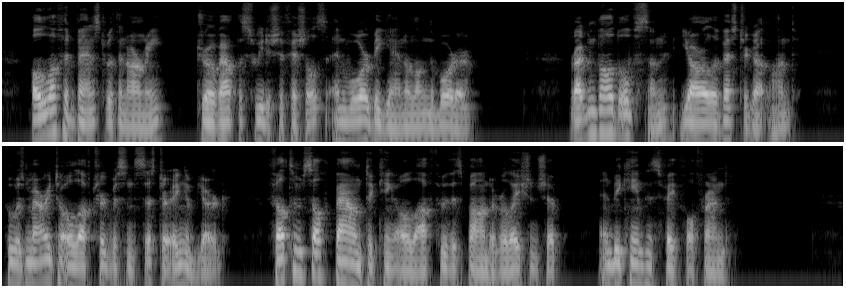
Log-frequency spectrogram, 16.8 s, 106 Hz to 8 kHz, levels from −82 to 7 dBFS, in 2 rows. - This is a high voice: No, very low, 95 Hz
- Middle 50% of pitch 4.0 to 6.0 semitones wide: No, average, 3.5 semitones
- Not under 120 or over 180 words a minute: Yes, average, 165 wpm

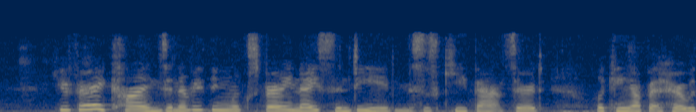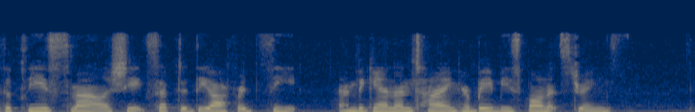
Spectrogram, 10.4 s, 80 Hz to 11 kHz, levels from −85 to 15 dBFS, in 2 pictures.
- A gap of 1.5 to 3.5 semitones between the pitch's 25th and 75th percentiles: Yes, average, 2.7 semitones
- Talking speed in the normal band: Yes, average, 195 wpm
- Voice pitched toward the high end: Yes, very high, 265 Hz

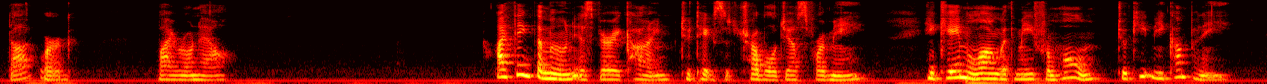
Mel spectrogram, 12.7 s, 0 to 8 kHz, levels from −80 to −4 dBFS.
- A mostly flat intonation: No, average, 4.2 semitones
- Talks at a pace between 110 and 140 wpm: Yes, slow, 135 wpm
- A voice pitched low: No, medium, 175 Hz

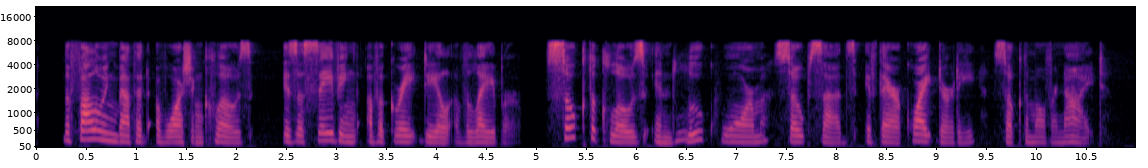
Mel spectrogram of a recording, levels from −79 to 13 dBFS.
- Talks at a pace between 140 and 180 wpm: Yes, average, 170 wpm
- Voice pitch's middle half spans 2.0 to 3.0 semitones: No, average, 3.4 semitones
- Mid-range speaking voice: Yes, medium, 170 Hz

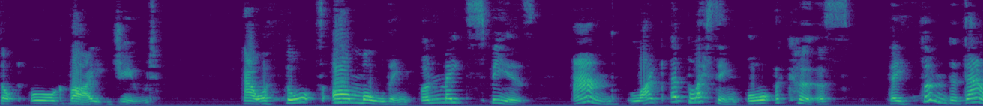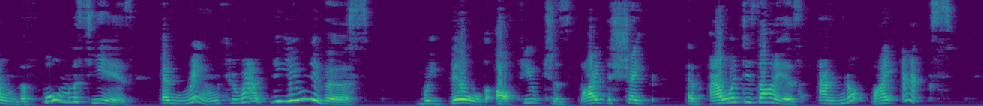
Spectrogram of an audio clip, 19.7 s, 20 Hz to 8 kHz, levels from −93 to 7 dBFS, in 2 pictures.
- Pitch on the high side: Yes, very high, 285 Hz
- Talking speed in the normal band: No, slow, 130 wpm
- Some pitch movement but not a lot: No, wide, 7.4 semitones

